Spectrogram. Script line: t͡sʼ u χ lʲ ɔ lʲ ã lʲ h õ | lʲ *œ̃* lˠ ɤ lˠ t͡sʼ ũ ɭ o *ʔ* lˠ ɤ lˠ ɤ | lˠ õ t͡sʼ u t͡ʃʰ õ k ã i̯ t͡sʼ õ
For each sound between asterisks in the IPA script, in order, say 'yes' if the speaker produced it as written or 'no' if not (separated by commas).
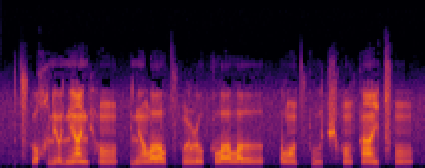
no, no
